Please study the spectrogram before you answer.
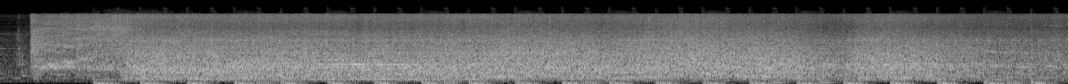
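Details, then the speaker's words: Mercedes W163 ML-Class (ML320/430/350/500) right after start-up: a loud, steady, jet-like rush of air drowns the engine. The viscous fan clutch is stuck permanently engaged and the fan cannot freewheel, so the clutch is defective. "You can hear how loud it is, it sounds like a jet airplane and this thing is stuck, it cannot spin."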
